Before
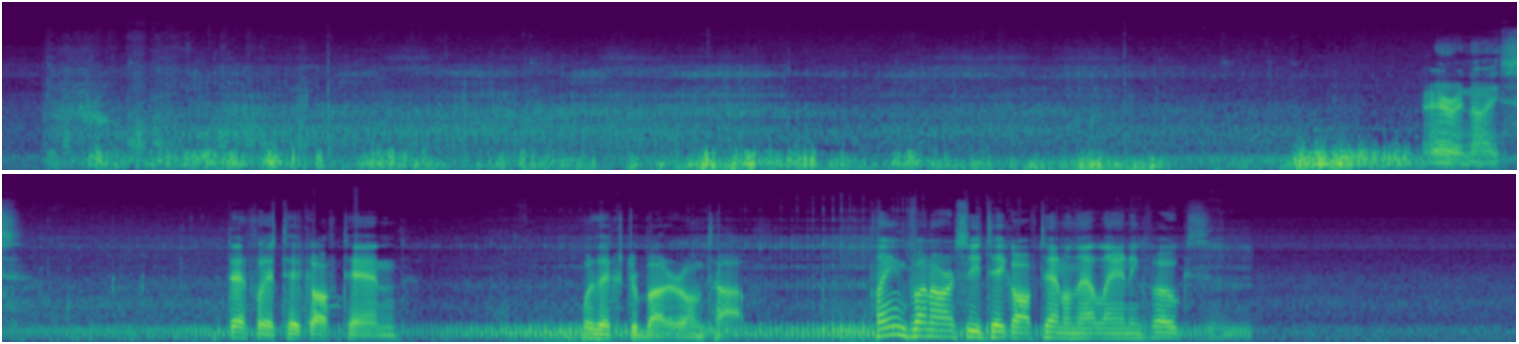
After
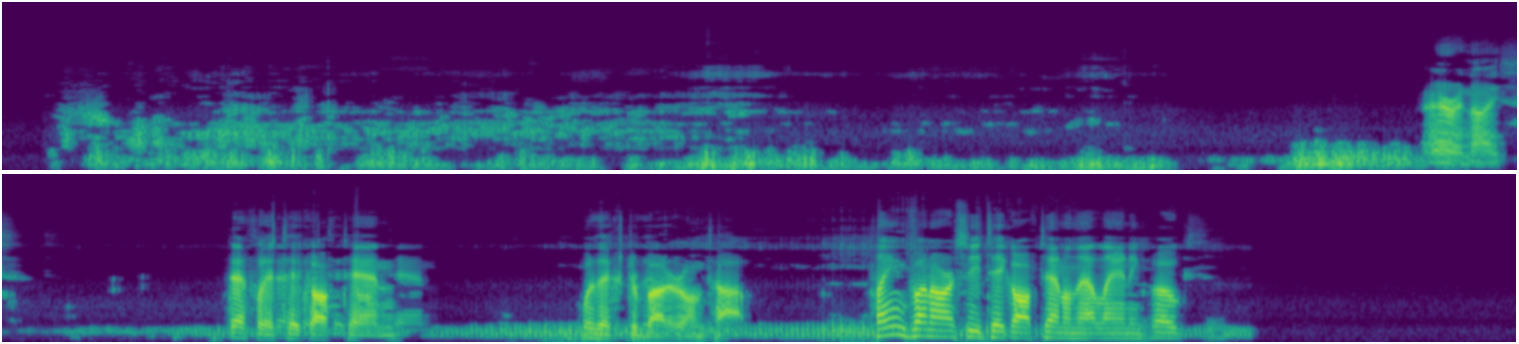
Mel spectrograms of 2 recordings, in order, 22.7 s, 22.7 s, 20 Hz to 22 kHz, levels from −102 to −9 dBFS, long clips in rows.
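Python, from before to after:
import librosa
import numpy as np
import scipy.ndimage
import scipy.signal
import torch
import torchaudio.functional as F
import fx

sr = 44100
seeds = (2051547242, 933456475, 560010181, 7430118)

y = fx.echo_single(x, sr, ms=336, db=-13.0, at=(11.67, 16.49), fade=0.02)
y = fx.noise_reduce_blind(y, sr, reduce_db=28)
y = fx.env_lowpass(y, sr, base_hz=800.0, full_db=-23.0)
y = fx.band_shelf(y, sr, hz=1000.0, db=9.0, octaves=1.7)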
